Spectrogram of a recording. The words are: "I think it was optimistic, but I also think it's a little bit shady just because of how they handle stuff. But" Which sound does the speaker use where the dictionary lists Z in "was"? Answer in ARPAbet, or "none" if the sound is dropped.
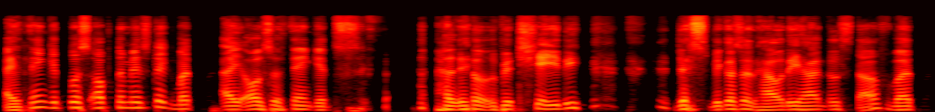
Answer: S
